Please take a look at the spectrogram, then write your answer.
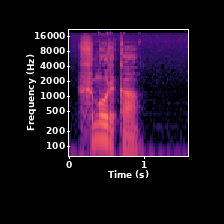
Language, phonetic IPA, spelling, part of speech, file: Polish, [ˈxmurka], chmurka, noun, Pl-chmurka.ogg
